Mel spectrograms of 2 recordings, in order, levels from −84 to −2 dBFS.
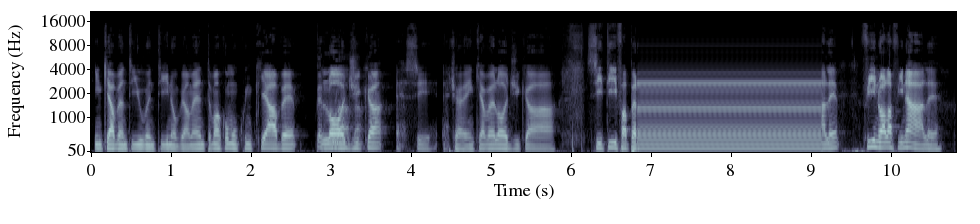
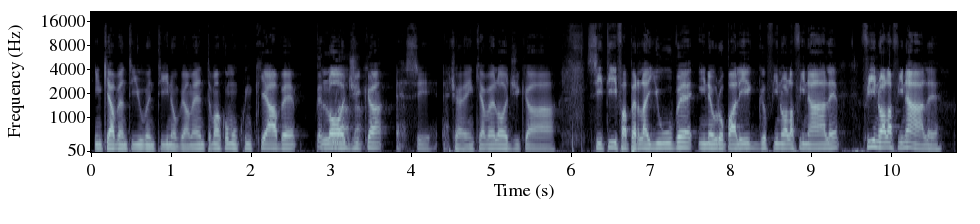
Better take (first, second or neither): second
